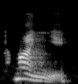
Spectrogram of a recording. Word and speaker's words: Magni: Yeah, I always try to teach people by like the GN. I mean, it depends if you know how to pronounce gnocchi, like the pasta. That usually helps people. I barely know how to pronounce gnocchi. Yeah, like a lot of people like say gnocchis or whatever they say. That's incorrect. It's nya, like a nya sound.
